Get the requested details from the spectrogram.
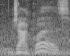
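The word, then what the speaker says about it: Jacques: Jacquez. It's Jock Patrick.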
